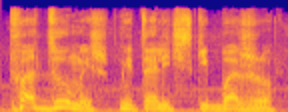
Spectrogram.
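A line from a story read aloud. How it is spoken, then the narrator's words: Contemptuous snort. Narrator (Russian): презрительно хмыкнул Кэрри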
